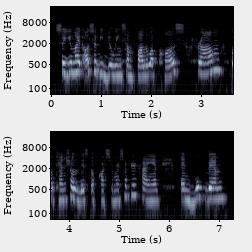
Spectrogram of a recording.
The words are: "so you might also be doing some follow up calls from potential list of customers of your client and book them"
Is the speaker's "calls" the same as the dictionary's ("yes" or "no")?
no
